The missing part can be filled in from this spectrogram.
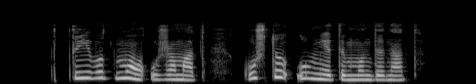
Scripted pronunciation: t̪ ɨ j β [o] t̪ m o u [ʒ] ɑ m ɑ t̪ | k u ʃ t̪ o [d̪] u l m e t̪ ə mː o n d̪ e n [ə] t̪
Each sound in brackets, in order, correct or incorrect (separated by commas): correct, correct, incorrect, incorrect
